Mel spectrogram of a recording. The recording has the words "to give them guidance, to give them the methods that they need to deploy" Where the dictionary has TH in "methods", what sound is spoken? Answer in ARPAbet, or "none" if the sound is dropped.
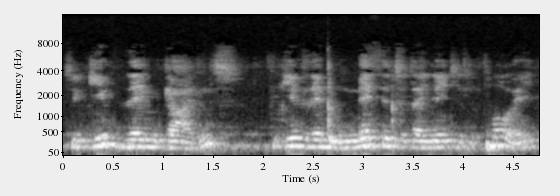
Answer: TH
